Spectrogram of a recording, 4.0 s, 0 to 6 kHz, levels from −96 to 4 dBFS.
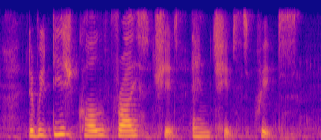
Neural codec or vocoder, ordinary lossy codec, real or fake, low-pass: autoencoder, 22.05 kHz, a latent of 192 numbers a frame, VITS, trained on one speaker; none; fake; 5.4 kHz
